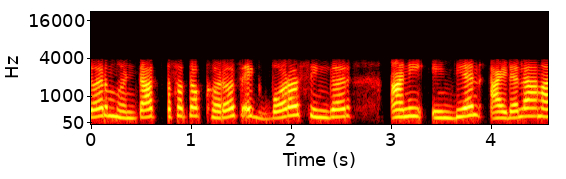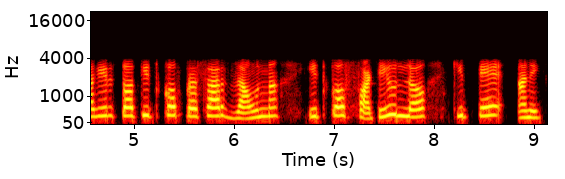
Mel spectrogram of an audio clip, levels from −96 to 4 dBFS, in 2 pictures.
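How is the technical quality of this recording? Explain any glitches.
The quality is that of a narrowband phone call, with four brief dropouts.

The iLBC codec runs throughout. The speech sounds band-limited and slightly rough and synthetic because each 30 ms frame's excitation is coded separately. The line passes only about 150 Hz to 3.4 kHz. The artefacts are plainly audible and fit a 13.33 kbps mode.

Lost iLBC frames occur at 0.73–0.79, 4.41–4.48, 6.30–6.37 and 8.43–8.47 s. Each sounds like a short, held, buzzy vowel. The decoder repeats the last pitch cycle mixed with noise, consistent with two lost 30 ms frames in the first three gaps and one in the last. Clear speech returns almost immediately afterward.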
